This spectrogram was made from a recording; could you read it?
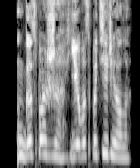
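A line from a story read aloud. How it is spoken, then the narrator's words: Frightened cry, sobbing. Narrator (Russian): Испуганно вскликнула моя личная горничная, всхлипнула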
